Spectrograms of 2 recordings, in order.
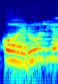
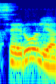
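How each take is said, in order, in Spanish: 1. La palabra empieza con un sonido 'ko-e' fuerte. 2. La palabra empieza con un sonido 'se' suave. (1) "no coerulia" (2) "se pronuncia cerulia"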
